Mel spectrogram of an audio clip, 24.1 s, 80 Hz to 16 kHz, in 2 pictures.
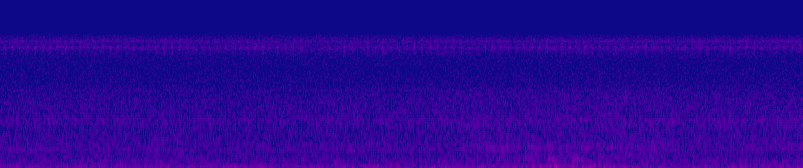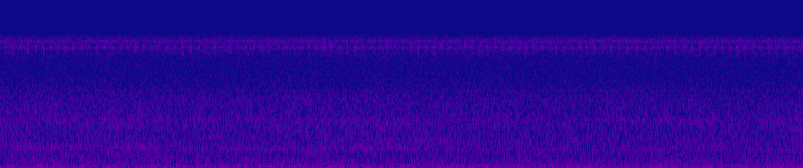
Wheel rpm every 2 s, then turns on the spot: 0, 0, 0, 0, 0, 0, 0, 0, 0, 0, 0, 0.
none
